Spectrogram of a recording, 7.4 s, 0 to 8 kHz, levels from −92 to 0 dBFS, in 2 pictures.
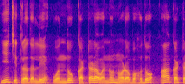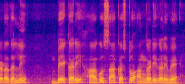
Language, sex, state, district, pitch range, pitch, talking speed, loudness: Kannada, male, Karnataka, Bangalore, 125-165 Hz, 140 Hz, 90 wpm, -14 LUFS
